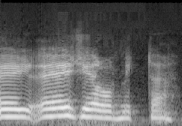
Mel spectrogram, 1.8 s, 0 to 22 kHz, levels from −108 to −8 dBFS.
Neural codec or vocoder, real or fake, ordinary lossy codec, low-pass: none; real; Opus, 16 kbps; 19.8 kHz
